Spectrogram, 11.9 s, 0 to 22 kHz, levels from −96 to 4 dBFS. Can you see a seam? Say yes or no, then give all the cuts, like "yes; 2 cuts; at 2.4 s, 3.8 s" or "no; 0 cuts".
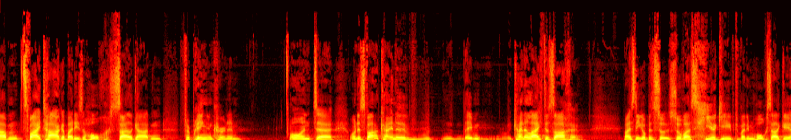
no; 0 cuts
